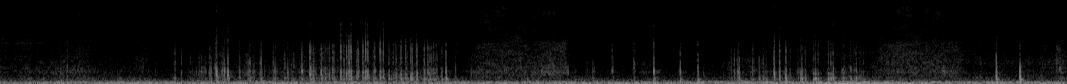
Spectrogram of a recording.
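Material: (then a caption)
Rubber. Fingernails scratch and tap across the textured, translucent pink rubber outsole of a Nike Dunk sneaker lying on its side. Sharp, dry clicks and taps are scattered among bursts of bright scraping, over a steady low rumble. The taps are short and don't ring.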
